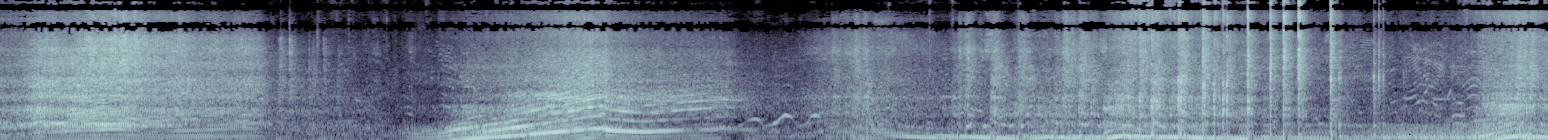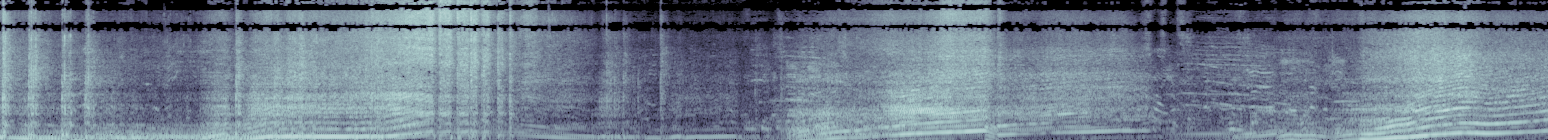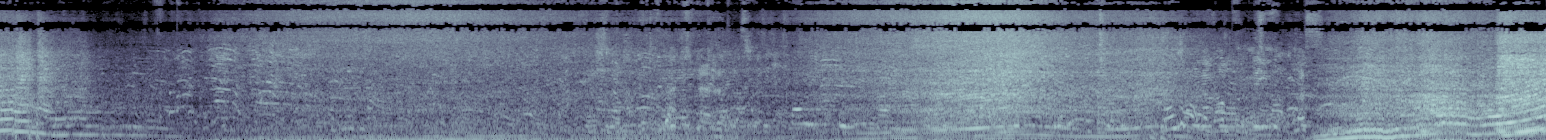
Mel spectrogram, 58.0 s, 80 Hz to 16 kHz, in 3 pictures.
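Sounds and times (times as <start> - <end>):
sports car engines revving: 0.0 - 58.0.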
